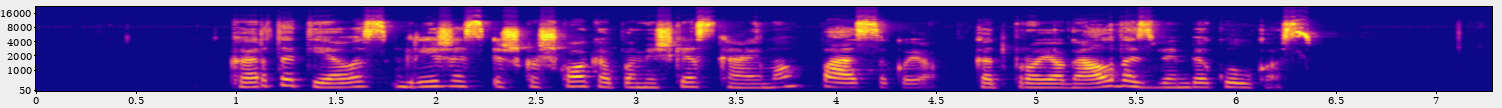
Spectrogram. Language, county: Lithuanian, Vilnius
